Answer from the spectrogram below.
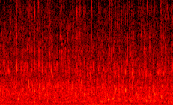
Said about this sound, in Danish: Det er ikke så høj en lyd. Men det danner, og så på et tidspunkt, så danner det sådan en sø. Og så lyden, så det er sådan helt regnlandskab i lejligheden. Og den der regn der, eller der rammer alle de der forskellige materialer.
